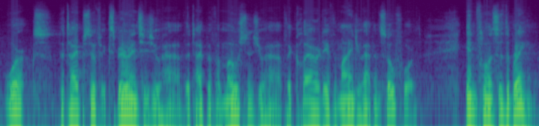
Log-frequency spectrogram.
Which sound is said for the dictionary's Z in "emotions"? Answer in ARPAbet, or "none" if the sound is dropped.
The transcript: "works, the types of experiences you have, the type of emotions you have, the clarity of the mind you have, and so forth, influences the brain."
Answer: Z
